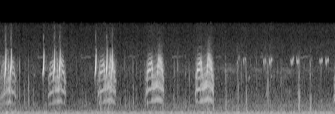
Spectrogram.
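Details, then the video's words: Female quail, the maadi batair, uttering a run of nasal harmonic calls, some doubled, then quieter high-pitched chirps toward the end, with a steady low hum beneath. "female quail call maadi batair ki awaz"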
